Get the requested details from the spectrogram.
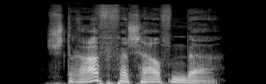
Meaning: inflection of strafverschärfend: 1. strong/mixed nominative masculine singular 2. strong genitive/dative feminine singular 3. strong genitive plural
- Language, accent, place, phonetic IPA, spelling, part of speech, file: German, Germany, Berlin, [ˈʃtʁaːffɛɐ̯ˌʃɛʁfn̩dɐ], strafverschärfender, adjective, De-strafverschärfender.ogg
